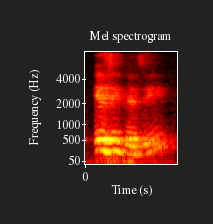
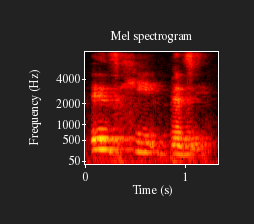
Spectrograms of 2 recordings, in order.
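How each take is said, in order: First: The words are merged into one stream. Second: Each word is said clearly and separately. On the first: "if I merge it together" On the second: "So I said that very clearly"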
